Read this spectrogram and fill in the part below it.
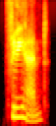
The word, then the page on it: freehand: Indian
